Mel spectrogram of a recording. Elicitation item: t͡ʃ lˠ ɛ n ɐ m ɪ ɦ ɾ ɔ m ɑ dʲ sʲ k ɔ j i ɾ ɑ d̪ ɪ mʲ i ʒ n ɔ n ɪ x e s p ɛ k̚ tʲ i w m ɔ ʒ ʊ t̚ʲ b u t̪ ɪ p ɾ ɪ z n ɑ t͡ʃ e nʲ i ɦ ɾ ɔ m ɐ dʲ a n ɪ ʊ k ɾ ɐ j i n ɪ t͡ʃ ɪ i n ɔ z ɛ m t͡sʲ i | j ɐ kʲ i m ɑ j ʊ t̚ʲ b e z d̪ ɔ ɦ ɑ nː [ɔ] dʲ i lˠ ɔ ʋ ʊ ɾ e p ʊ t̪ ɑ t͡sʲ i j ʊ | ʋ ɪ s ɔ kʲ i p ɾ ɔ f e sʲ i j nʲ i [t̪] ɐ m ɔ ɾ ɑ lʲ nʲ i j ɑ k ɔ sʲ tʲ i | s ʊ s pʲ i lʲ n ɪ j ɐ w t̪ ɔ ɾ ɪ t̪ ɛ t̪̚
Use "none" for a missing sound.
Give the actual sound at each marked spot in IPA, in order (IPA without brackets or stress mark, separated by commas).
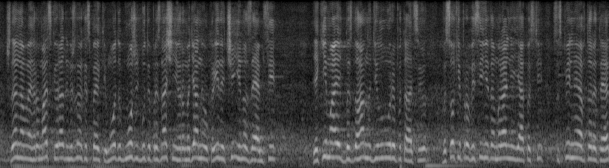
ɔ, t̪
